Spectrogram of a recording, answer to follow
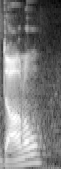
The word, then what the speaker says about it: Donal: gonna be it's pronounced donald it is the origin of my name in gaelic basically it's pronounced donald without the d at the end donal i'm a he all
